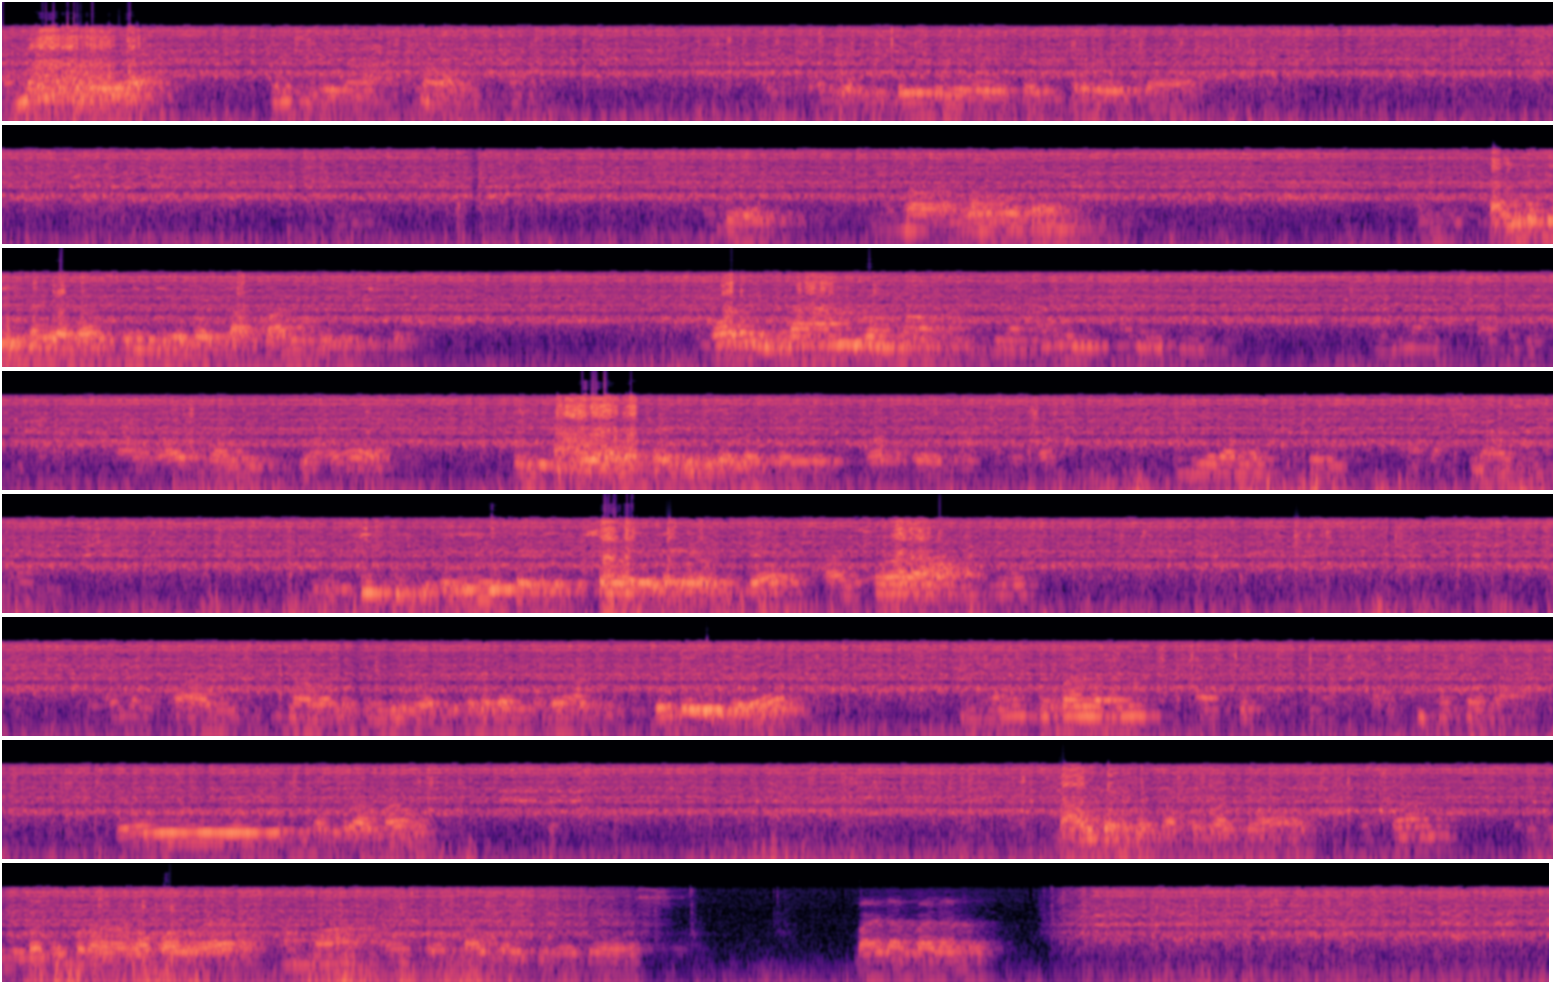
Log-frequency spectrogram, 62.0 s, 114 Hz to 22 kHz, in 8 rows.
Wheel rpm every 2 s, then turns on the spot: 210, 220, 220, 230, 220, 230, 220, 220, 220, 230, 230, 220, 240, 230, 230, 230, 230, 230, 230, 220, 230, 230, 230, 240, 230, 230, 230, 230, 140, 30, 210.
none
